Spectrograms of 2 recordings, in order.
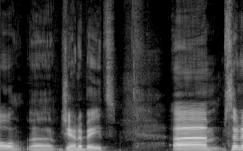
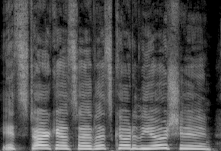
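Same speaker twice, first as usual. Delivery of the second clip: put-on much higher, bubbly party girl; giddy bimbo voice; 11 semitones higher than usual. Booby ladies on the beach cheering, high giddy airhead voice. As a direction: squeal it out like an airhead beach babe.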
